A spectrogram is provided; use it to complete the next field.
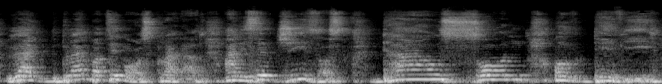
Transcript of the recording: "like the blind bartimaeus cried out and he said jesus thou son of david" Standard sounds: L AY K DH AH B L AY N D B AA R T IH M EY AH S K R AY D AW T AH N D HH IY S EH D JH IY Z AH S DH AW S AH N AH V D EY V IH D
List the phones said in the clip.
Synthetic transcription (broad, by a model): L AY K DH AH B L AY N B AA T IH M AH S K R AY AW T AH N HH IY S EH D JH IY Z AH S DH AW S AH N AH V D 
